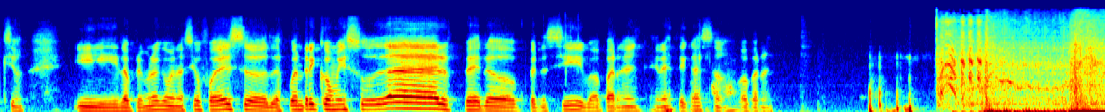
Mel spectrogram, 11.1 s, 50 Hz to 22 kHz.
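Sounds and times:
speech: 0.0s - 7.8s
motorcycle engine starting and pulling away: 9.4s - 11.0s.

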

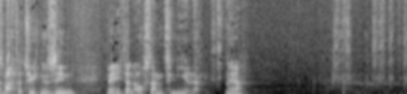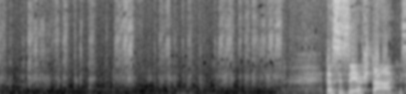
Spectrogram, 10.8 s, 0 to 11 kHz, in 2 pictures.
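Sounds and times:
speech: 0.0s - 3.4s, 9.8s - 10.8s
writing strokes scratching on a board: 2.8s - 3.0s, 4.4s - 9.2s.

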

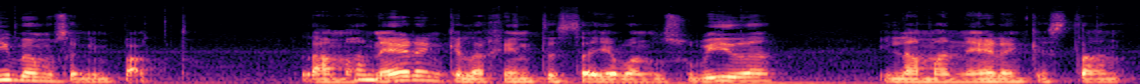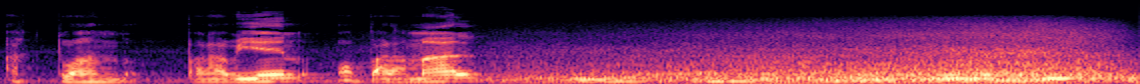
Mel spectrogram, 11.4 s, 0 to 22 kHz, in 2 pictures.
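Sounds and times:
speech: 0.0s - 8.7s
car passing by with road noise: 7.4s - 11.3s.

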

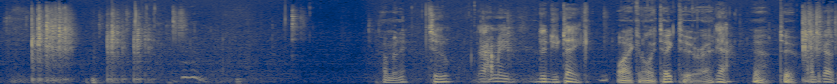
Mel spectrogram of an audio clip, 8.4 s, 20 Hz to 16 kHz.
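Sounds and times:
dice clattering across a hard tabletop: 0.0s - 1.9s, 2.7s - 3.8s, 8.0s - 8.3s
speech: 3.8s - 8.3s.

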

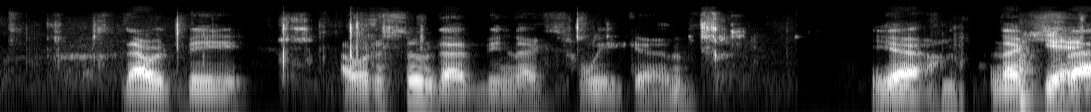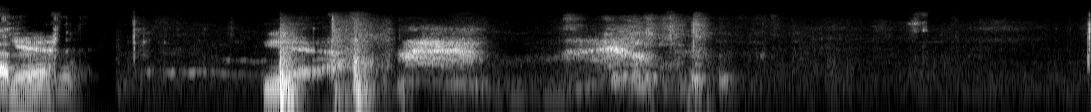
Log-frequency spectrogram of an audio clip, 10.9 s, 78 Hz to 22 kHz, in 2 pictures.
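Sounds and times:
speech: 0.6s - 3.6s, 4.4s - 5.9s, 6.8s - 7.3s
cat yowling meows: 7.4s - 8.9s.

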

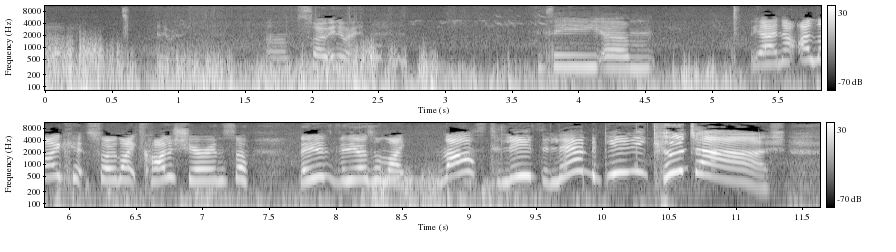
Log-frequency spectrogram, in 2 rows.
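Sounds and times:
wind buffeting the microphone: 0.0s - 11.6s
speech: 3.8s - 4.6s, 5.3s - 11.6s.

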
